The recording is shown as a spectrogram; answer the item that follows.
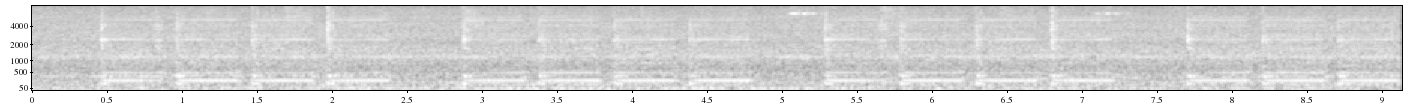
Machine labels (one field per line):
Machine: slide rail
